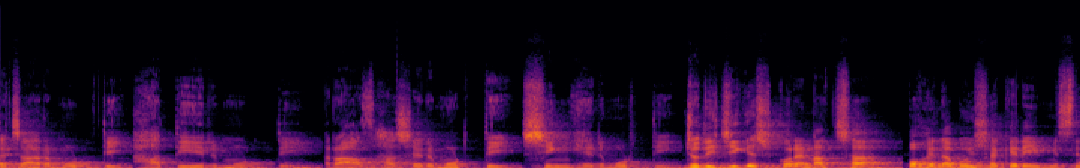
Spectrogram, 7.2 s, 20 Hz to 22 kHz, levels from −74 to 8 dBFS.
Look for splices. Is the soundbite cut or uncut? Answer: cut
